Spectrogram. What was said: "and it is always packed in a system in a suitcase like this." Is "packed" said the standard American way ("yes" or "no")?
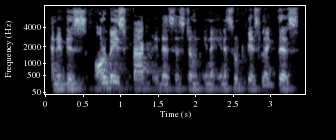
yes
